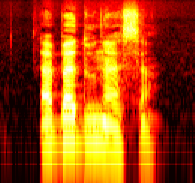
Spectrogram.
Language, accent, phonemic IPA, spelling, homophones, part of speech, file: French, France, /a.bɑ̃.du.nas/, abandounasses, abandounasse / abandounassent, verb, LL-Q150 (fra)-abandounasses.wav
- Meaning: second-person singular imperfect subjunctive of abandouner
